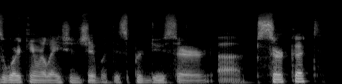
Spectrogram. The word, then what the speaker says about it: Cirkut: Yeah, she has this working relationship with this producer, Circuit, I think is how you say it, Cirkut, who's a disciple of Dr.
